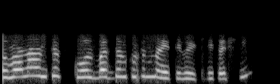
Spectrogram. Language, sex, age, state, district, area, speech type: Marathi, female, 18-30, Maharashtra, Akola, urban, conversation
